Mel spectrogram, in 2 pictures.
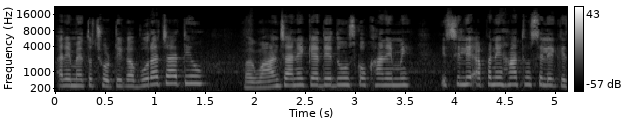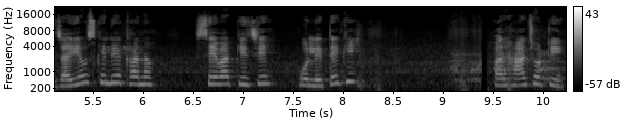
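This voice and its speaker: A woman voicing an outspoken elder daughter-in-law in an animated moral story, lecturing and sarcastic. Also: sits high, moderate pace, slight background noise, natural voice.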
